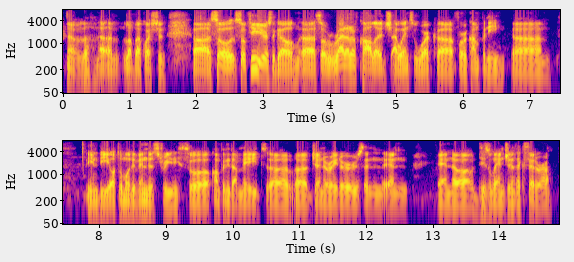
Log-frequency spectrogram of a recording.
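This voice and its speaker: A man's voice: deep voice, normal speed, a bit bright, no room sound. A middle-aged man with a Nigerian accent, speaking as an interview guest in a reflective, hesitant way, often repeating words as he searches for the next. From Lagos, Nigeria. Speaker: interview guest, author and engineer. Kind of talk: conversational interview storytelling.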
